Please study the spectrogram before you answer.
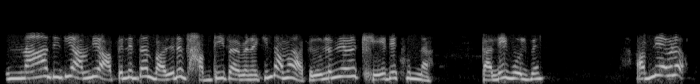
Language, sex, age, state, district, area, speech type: Bengali, female, 60+, West Bengal, Jhargram, rural, conversation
